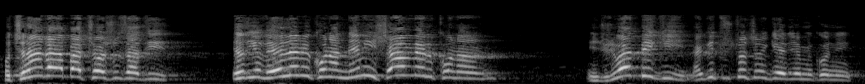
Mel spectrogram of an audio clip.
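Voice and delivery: loud, high impassioned sermon voice; a preacher's passionate outcry; fiery preaching. Acted. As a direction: preach it at full force, rising in pitch. Preacher raises voice to full force.

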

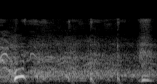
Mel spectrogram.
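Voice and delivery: wordless weeping; sobbing. Real, not acted. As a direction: break off into breathy sobs. Preacher weeps during the lament.

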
